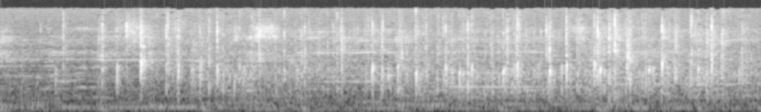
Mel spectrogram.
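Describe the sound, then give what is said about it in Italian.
A crowd applauds steadily at the opening of an annual rock night event, dense overlapping claps filling the whole stretch at moderate volume, with a faint murmur of voices underneath. “grazie per il sentito e spontaneo applauso.”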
